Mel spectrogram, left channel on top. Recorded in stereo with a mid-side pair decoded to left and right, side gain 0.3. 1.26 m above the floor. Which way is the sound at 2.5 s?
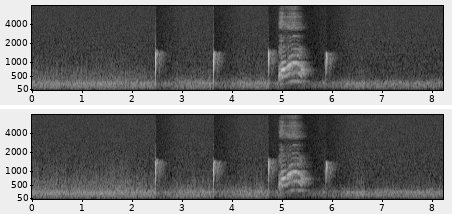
65° left.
